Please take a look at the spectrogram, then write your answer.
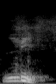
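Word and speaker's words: lit: The word for bed up here, li. – Li. – Good. The frame that I'm using is I'm trying to just put the sound L in front of the vowel to produce a word.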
